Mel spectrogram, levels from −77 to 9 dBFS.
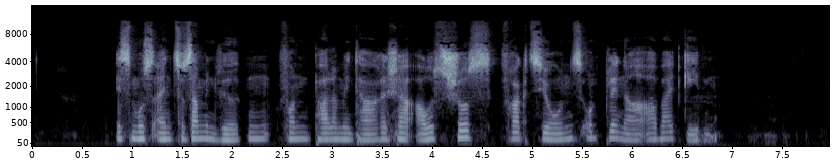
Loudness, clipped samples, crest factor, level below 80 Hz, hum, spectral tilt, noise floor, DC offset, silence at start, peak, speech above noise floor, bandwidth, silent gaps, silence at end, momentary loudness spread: -20 LUFS; under 0.1%; 22 dB; -58 dBFS; none; -2.5 dB/octave; -66 dBFS; under 0.1%; 0.85 s; -2 dBFS; 43 dB; 11.5 kHz; none; 1.1 s; 16 LU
